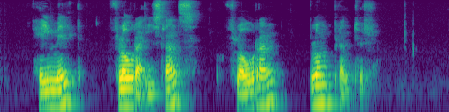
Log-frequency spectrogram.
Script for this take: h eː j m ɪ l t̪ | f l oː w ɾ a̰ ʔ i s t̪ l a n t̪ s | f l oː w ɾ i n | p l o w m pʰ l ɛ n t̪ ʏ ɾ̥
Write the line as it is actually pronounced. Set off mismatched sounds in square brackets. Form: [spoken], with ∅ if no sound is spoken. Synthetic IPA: h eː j m ɪ l t̪ | f l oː w ɾ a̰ ʔ i s t̪ l a n t̪ s | f l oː w ɾ [a] n | p l o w m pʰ l [œ] n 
